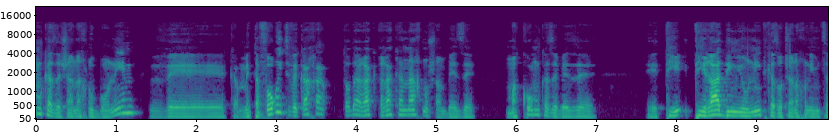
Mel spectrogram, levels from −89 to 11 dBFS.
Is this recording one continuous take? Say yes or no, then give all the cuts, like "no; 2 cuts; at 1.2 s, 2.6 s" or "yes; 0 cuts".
no; 1 cut; at 1.3 s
